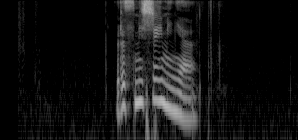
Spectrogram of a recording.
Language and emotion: Russian, neutral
